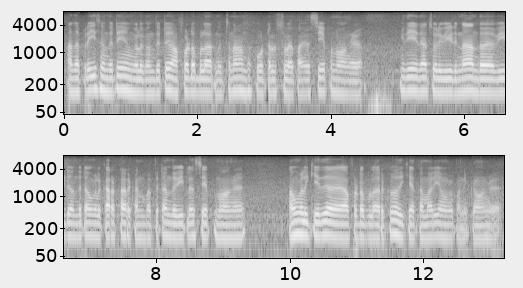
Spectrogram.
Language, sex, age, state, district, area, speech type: Tamil, male, 18-30, Tamil Nadu, Sivaganga, rural, spontaneous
